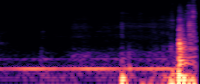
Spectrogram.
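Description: A steady low hum, joined from a little past the middle by low rumbling and rustling, then a sudden clatter just before the end.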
